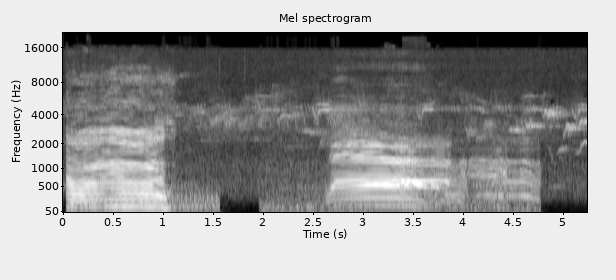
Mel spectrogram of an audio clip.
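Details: Cows walking back from the field to the pen in the morning, dozens together: a strong one-second moo, a pause with soft rumble, then a longer wavering moo, faint birds behind.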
